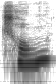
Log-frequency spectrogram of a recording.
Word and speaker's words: Chong: Yeah, so the pronunciation is kind of like Chong, like Chong. like change almost, the ch in the beginning, Chong, and then you go kind of ong at the end, Chong.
